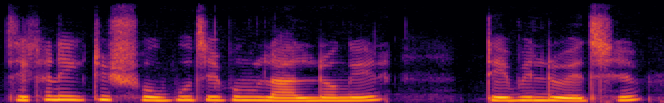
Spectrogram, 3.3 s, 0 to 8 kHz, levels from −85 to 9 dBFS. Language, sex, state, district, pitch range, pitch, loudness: Bengali, female, West Bengal, Alipurduar, 235-265 Hz, 250 Hz, -12 LUFS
